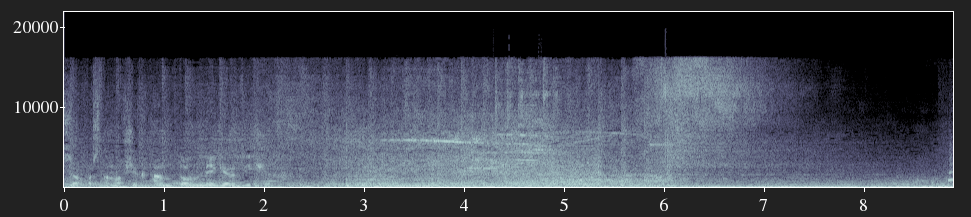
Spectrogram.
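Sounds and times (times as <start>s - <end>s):
speech: 0.1s - 3.1s
metro train pulling away from an underground platform: 2.0s - 7.9s
low hum: 2.0s - 8.8s.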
